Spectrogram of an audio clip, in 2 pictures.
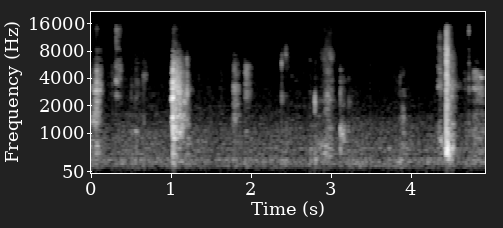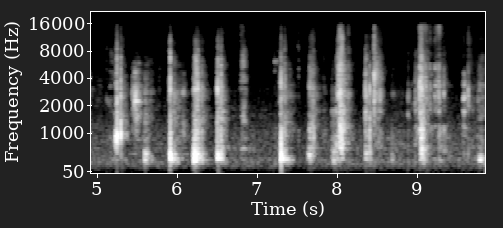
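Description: Close-miked biting and chewing of a crisp chocolate piece: sharp, irregular crunches begin about four seconds in and come every half second or so. Before that there are only a few faint clicks.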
